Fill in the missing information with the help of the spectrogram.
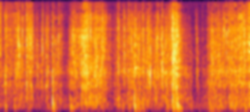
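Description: Continuous crinkling and rustling of wrapping paper as a gift is unwrapped, close and fairly loud, with irregular bursts of crumpling and brief tearing sounds throughout.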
